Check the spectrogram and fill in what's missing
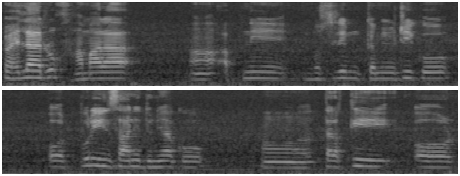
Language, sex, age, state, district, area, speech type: Urdu, male, 30-45, Delhi, South Delhi, urban, spontaneous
